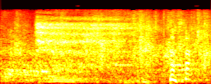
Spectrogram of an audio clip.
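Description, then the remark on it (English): A small group of about six people at a table claps briefly, a thin patter of applause lasting a couple of seconds, with murmuring voices and a bit of laughter mixed in underneath. “Each table I walk away from, there's a six-person applause.”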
